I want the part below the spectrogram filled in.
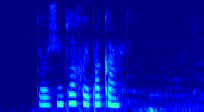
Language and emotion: Russian, neutral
